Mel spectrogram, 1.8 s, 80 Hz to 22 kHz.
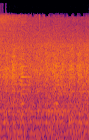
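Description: A train rolls along rails in the railway strategy game Railway Empire 2, climbing out of New York toward Albany, a steady close rumble with hissing wash and faint rhythmic clatter throughout.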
